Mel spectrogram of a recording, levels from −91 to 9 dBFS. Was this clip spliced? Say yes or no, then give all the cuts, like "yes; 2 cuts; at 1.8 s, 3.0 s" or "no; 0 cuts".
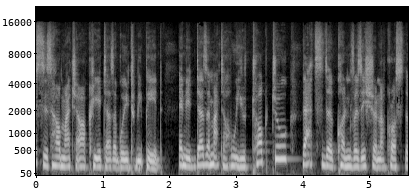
yes; 2 cuts; at 2.1 s, 4.0 s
